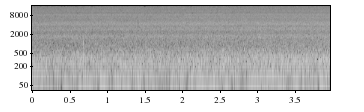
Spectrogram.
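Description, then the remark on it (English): A steady, dense roar of rushing water, loud and continuous across the whole stretch: a stream falling over flat rocks down a 15 to 20 foot drop into a circular rocky whirlpool, with no voices. “The rocky facade of the whirlpool is flanked by green mosses and ferns, which are being licked by the mist coming off the water that's falling down over the rocks.”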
